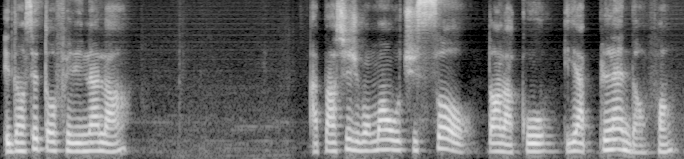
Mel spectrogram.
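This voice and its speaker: Low-voiced woman guiding a calm exercise. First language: English. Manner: slow, soothing, directive guidance. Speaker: sex therapist and show host. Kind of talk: guided visualization and counseling talk.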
